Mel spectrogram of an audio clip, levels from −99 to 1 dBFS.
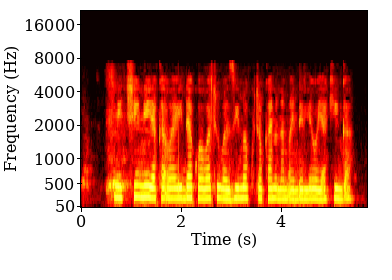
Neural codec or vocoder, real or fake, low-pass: vocoder, 44.1 kHz, 80 mel bands, Vocos; fake; 7.2 kHz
